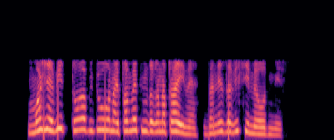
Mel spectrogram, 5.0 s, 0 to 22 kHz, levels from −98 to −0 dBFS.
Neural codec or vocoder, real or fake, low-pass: none; real; 3.6 kHz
